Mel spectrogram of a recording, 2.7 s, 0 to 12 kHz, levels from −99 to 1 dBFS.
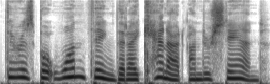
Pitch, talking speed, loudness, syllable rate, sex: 240 Hz, 200 wpm, -15 LUFS, 5.7 syllables/s, female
